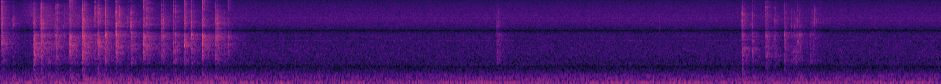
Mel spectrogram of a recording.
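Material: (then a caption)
Plastic. Fingertips type steadily with both hands on a black plastic desktop keyboard, producing a quick run of bright key clicks in the first two seconds, one lone click near the middle, and a short final burst near the end. A steady low hum runs underneath the whole time.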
